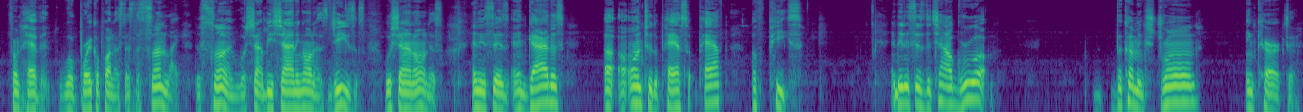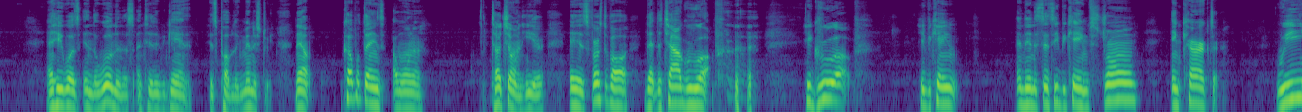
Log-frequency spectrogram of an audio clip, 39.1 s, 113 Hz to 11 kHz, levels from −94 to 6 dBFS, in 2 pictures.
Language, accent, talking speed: English, American, 140 wpm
